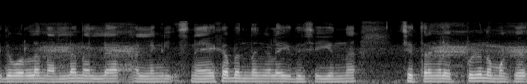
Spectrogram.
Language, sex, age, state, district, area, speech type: Malayalam, male, 18-30, Kerala, Alappuzha, rural, spontaneous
